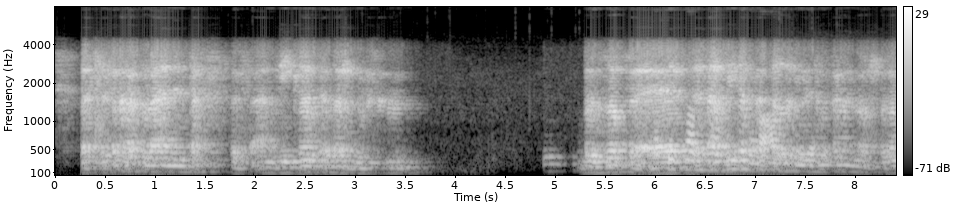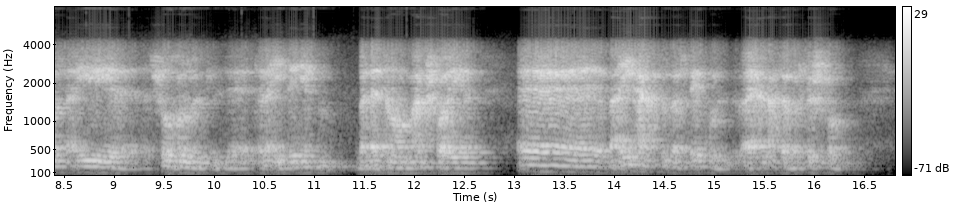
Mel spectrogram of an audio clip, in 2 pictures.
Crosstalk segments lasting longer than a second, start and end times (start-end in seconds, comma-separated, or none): 6.0-7.8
